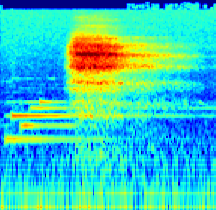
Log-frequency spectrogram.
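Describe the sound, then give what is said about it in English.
A single deep breath during a morning meditation, heard as a long, airy rush of air that swells quickly and then fades slowly, soft and unaccompanied by talk. “Now we'll take a deep inhale and just let it go.”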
